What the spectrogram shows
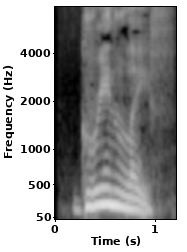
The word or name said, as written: greenleaf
